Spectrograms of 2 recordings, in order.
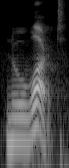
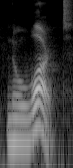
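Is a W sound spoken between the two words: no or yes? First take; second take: yes; yes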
